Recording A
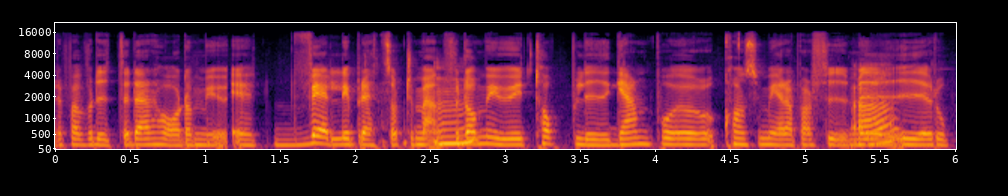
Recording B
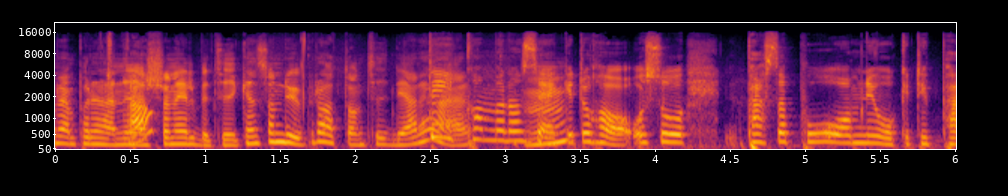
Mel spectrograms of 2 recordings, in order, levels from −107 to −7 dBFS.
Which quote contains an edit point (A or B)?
A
